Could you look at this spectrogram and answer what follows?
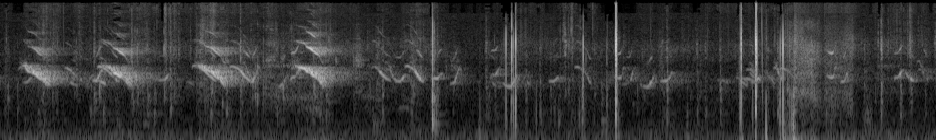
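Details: Colored chickens with a hen making descending, high chirps repeated about every half second for two seconds, then sharp clicks and knocks.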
